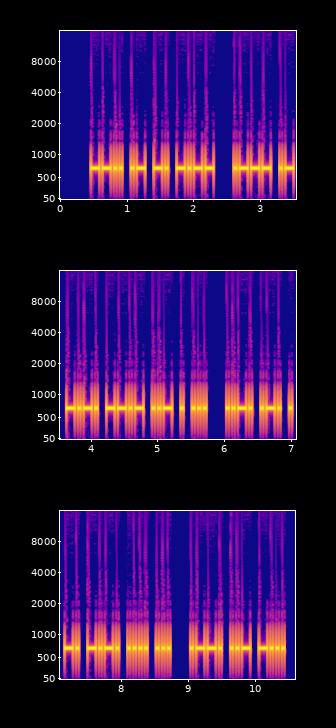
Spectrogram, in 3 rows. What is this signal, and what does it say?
Morse code, heard as a keyed tone, about 28 wpm, 700 Hz. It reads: ZANY JACQUES FRENCHS PUB
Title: Pangram Challenge v2 - 28wpm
